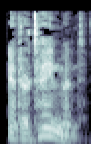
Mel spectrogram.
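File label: "entertainment", American English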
